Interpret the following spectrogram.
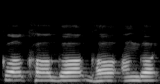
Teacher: क ख, ग, घ, अंग यह कंठ ही होता है।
